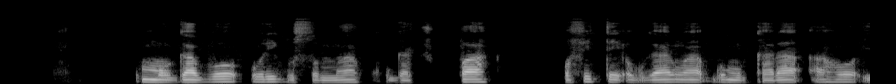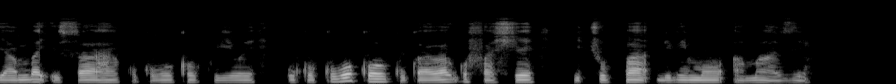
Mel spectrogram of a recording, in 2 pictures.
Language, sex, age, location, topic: Kinyarwanda, male, 18-24, Kigali, health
